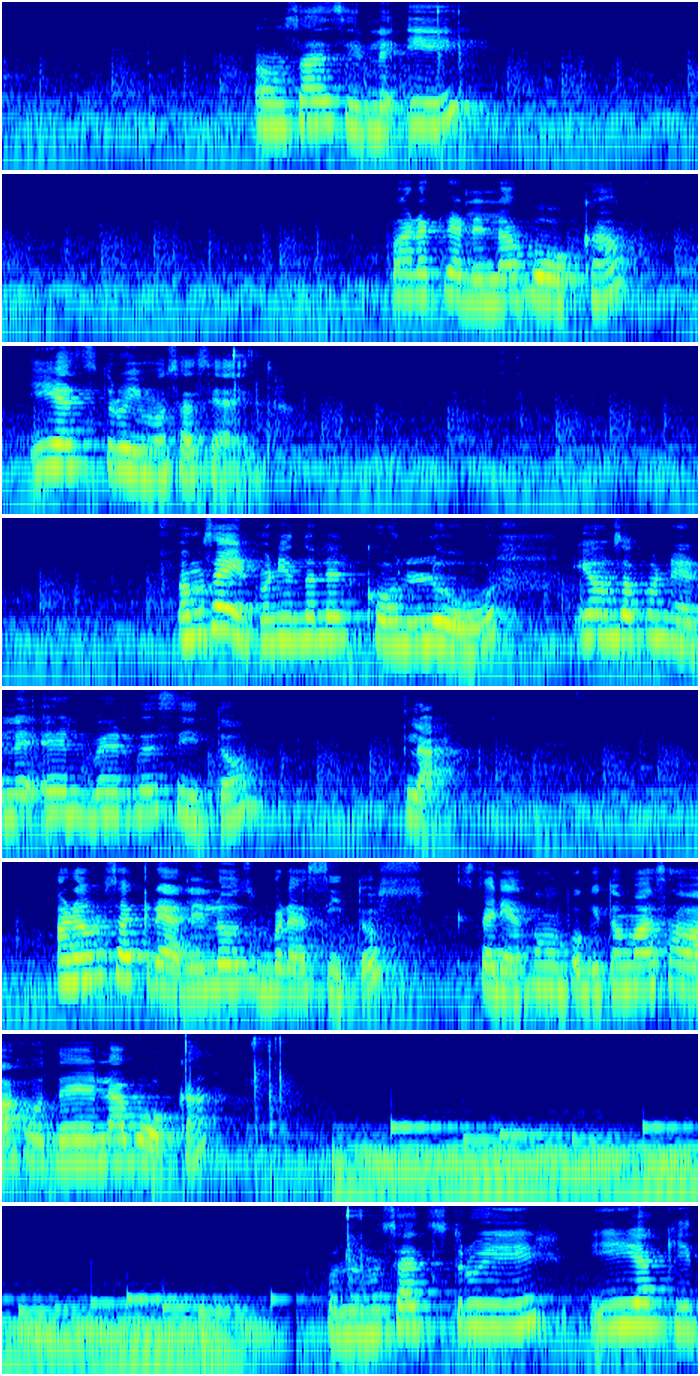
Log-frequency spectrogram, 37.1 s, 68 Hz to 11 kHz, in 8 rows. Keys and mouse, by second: 9.2 click, 10.8 e, 12.6 e, 13.1-14.9 drag, 18.9-22.5 drag, 29.5 ctrl+r, 31.1 ctrl+r, 31.6 click, 32.4 3, 32.5 click, 32.7 shift+click, 33.1 middle click, 33.8 e, 34.8 e.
